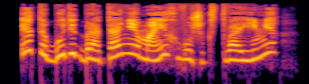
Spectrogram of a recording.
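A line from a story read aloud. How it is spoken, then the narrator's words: Joyful. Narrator (Russian): радостно добавила она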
